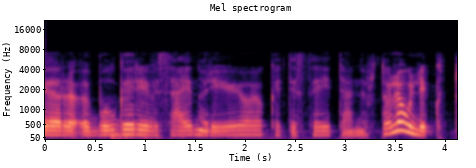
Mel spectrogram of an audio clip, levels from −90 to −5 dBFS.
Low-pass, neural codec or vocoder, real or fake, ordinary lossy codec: 7.2 kHz; none; real; AAC, 48 kbps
